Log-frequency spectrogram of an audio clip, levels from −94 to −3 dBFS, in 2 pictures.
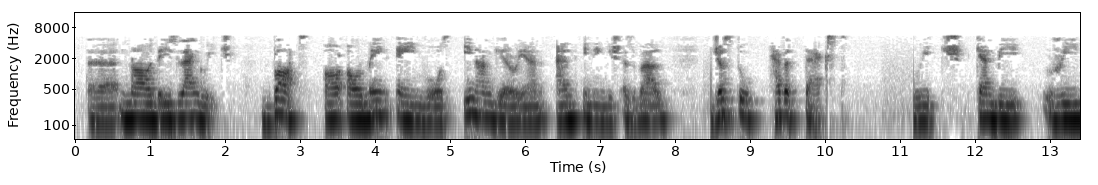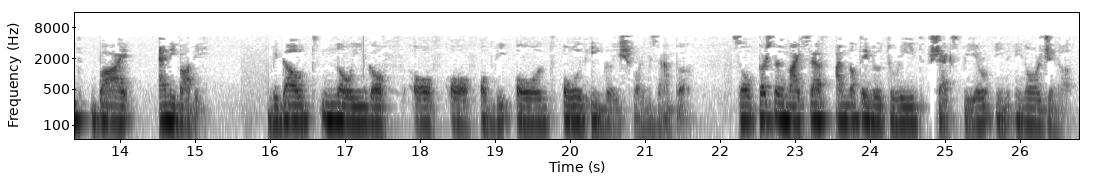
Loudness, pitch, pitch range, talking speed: -21 LUFS, 120 Hz, 115-130 Hz, 115 wpm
